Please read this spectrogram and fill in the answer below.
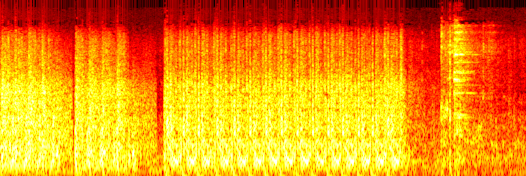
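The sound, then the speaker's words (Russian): Rapid machine-gun fire in a tank battle, aimed at soldiers fleeing a burning tank. Loud, dense rattling bursts run almost without a break, with a short pause near the middle and a quieter, fading tail at the end. “стреляет по ним из пулемета”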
